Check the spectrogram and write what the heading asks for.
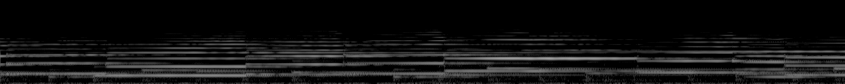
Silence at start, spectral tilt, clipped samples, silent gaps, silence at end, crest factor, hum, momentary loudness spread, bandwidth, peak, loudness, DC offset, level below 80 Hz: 0 s; -3.5 dB/octave; under 0.1%; none; 0 s; 14 dB; none; 12 LU; 9.4 kHz; -22 dBFS; -35 LUFS; under 0.1%; -64 dBFS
